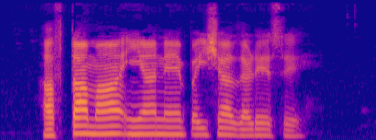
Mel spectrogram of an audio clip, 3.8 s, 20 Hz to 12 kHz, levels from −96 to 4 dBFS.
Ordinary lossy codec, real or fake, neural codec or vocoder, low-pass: AAC, 64 kbps; real; none; 10.8 kHz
